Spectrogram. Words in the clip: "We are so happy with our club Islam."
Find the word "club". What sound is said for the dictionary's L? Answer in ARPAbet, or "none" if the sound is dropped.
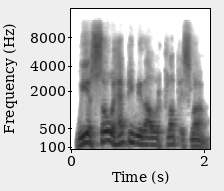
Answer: L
